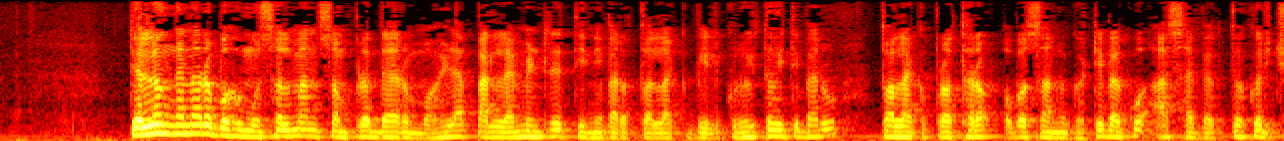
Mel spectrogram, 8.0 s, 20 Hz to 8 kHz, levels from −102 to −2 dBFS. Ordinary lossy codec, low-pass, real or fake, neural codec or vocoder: none; none; real; none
